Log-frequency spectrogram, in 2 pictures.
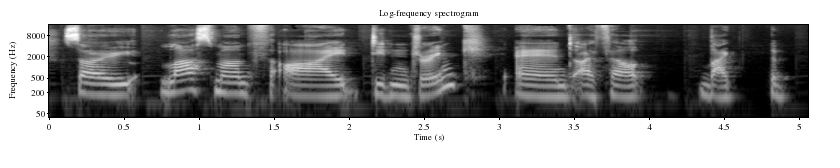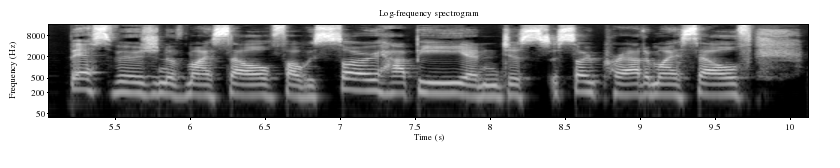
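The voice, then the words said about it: Voice noticeably deeper than usual. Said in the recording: “My voice is a few octaves lower”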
